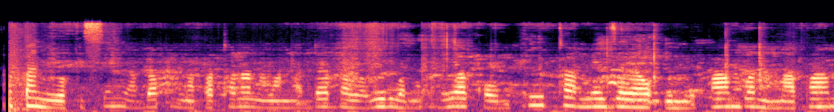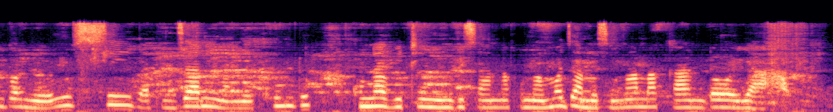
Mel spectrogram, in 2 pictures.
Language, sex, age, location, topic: Swahili, female, 25-35, Nakuru, government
